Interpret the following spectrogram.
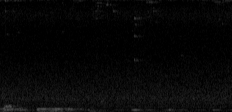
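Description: Faint low bird calls: a few short notes about half a second in and again just before the middle.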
